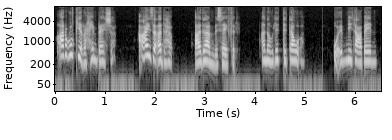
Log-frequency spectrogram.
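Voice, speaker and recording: A woman's voice: fairly high pitch, fast, a bit bright, no echo, studio quality, natural voice. A woman with an Egyptian accent reading the lines of a desperate young mother pleading for her children. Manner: pleading, anguished.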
